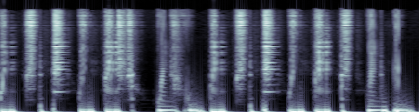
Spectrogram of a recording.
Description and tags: a maestro drum machine rhythm filtered through a digitech talker.
loop, drumloop, processed, filtered, vocoded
